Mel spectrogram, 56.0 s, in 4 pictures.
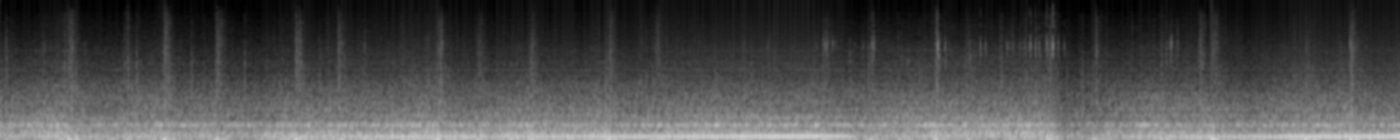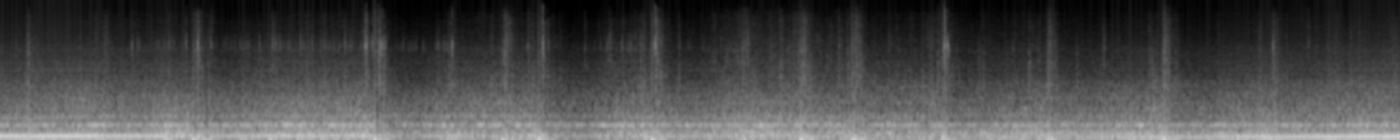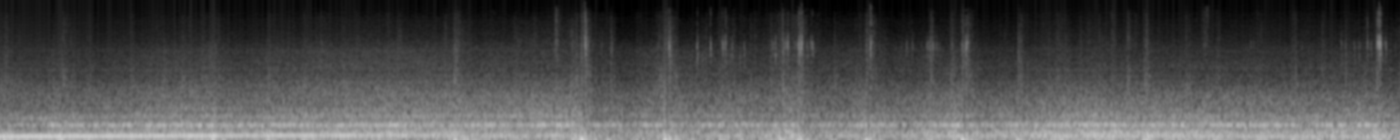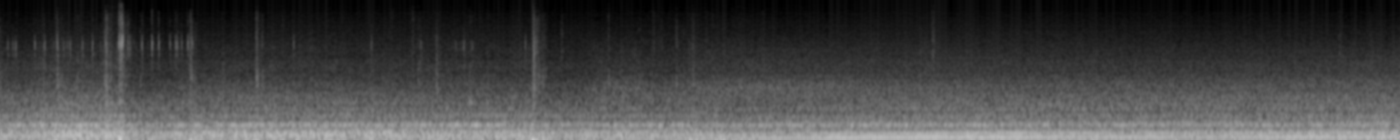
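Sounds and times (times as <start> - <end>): car engine revving hard: 0.0 - 43.3
sharp rattles and knocks: 0.0 - 49.8.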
